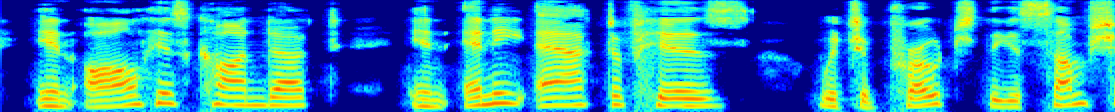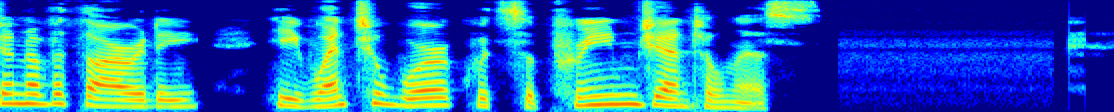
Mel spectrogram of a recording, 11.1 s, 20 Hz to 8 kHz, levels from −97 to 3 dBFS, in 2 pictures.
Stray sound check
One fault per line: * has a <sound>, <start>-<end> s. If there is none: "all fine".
all fine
